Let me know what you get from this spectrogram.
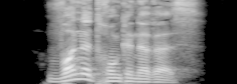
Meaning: strong/mixed nominative/accusative neuter singular comparative degree of wonnetrunken
- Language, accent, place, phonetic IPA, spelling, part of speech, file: German, Germany, Berlin, [ˈvɔnəˌtʁʊŋkənəʁəs], wonnetrunkeneres, adjective, De-wonnetrunkeneres.ogg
